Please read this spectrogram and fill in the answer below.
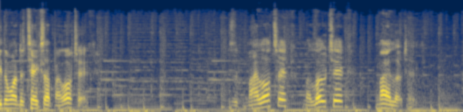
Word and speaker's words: Milotic: Could be based on Aquatic, on Exotic. So that's Milotic. The O has the stress.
